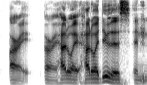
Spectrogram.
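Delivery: plain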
